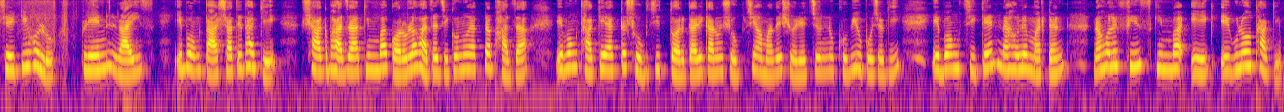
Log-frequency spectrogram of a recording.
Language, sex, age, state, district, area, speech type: Bengali, female, 18-30, West Bengal, Bankura, urban, spontaneous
